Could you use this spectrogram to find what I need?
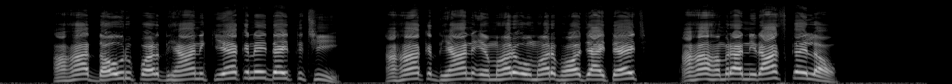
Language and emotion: Maithili, angry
